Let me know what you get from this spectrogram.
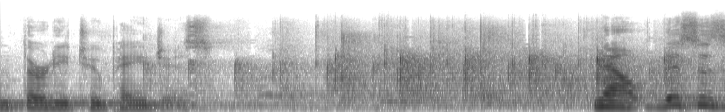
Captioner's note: audience applauding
